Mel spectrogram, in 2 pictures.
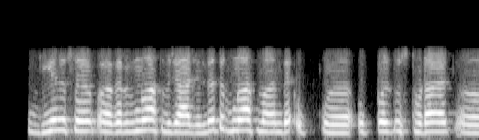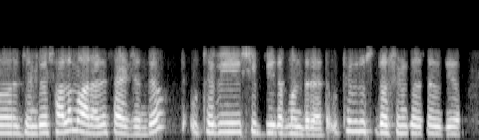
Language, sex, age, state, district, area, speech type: Dogri, female, 60+, Jammu and Kashmir, Jammu, urban, conversation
